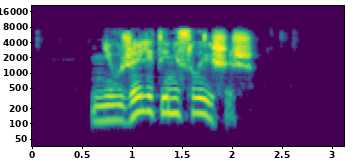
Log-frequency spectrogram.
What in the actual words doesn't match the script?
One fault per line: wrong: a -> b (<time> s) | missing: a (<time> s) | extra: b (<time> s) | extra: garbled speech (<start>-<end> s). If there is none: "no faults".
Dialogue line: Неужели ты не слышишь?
no faults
